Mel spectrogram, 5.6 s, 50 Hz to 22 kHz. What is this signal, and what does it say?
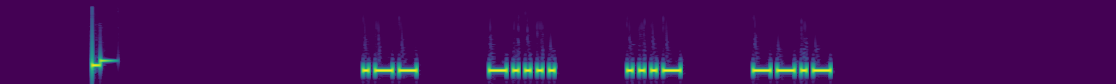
Morse code, heard as a keyed tone, about 39 wpm, spaced as for 19 wpm, 700 Hz. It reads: W6VQ
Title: USA Call Signs - 4 Characters - 4x Character Spacing - 40wpm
